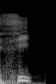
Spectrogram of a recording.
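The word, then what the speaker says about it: ثِ: Donc en disant si, sou, ça c'est faux. C'est thi et non pas si.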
